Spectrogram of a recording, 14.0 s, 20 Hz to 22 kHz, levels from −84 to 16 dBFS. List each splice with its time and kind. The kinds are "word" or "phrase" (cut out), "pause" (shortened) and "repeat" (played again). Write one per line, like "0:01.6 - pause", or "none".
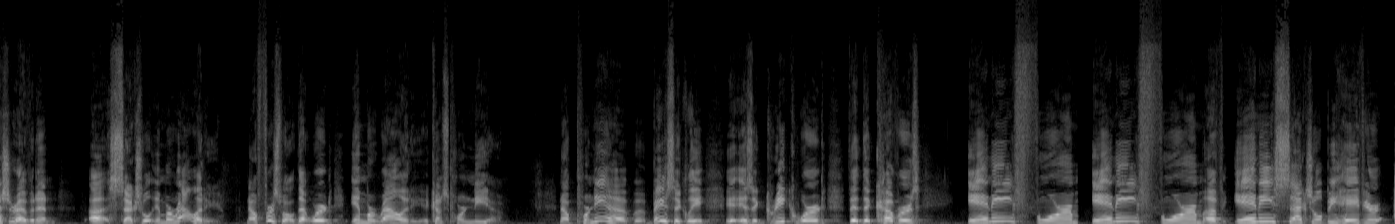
0:02.4 - pause
0:04.5 - phrase
0:10.8 - repeat

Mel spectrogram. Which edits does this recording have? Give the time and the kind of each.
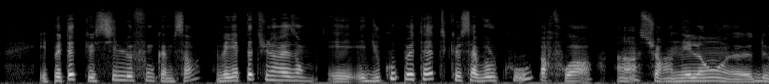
0:02.1 - pause
0:06.1 - pause

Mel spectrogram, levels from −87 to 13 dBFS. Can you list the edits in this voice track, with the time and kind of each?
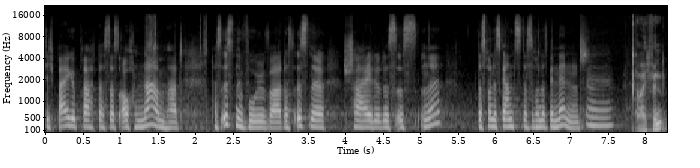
0:06.7 - word

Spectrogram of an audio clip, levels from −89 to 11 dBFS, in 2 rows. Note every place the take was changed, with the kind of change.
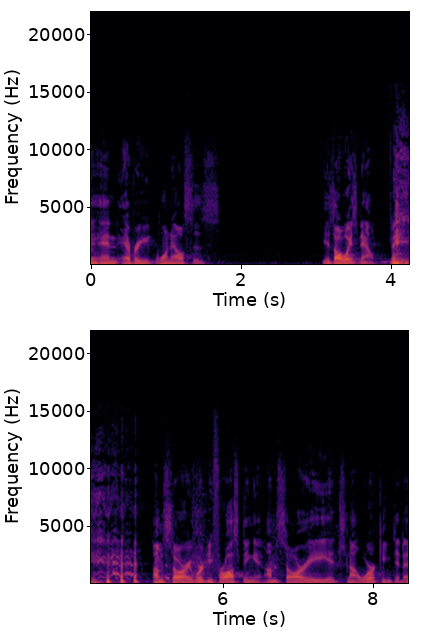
none

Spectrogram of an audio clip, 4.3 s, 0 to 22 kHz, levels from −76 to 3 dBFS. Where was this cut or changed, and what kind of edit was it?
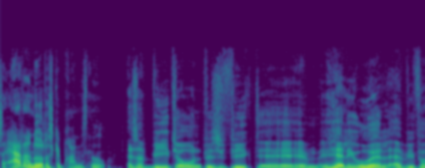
0:02.0 - word
0:03.2 - word

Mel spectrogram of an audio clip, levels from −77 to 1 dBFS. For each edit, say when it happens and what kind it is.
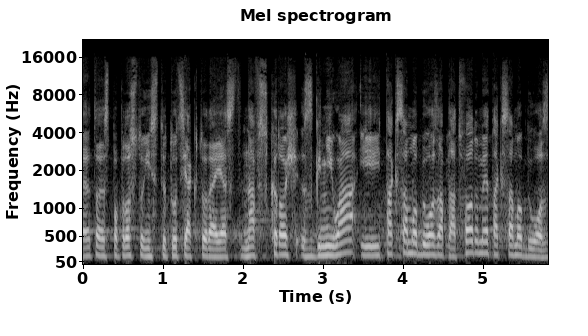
none

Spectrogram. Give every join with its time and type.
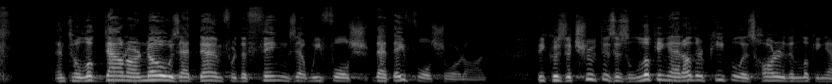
none

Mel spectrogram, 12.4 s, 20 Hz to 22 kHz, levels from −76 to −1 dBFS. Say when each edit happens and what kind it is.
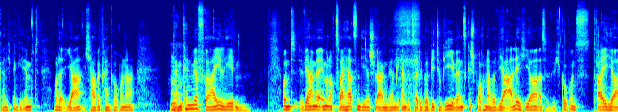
none

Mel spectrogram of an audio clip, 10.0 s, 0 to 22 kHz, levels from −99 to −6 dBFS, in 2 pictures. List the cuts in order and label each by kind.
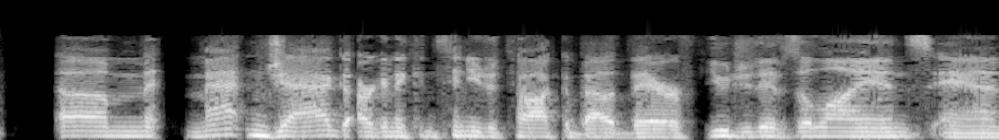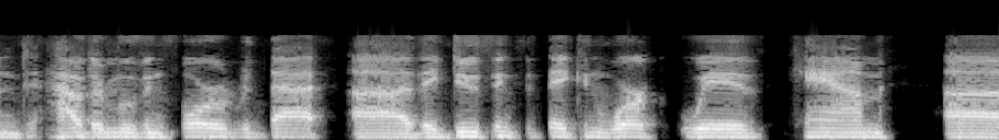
0:06.7 - pause

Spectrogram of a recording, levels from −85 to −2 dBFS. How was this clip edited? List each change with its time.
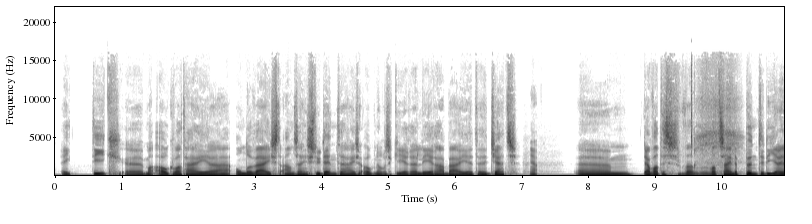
0:08.8 - pause

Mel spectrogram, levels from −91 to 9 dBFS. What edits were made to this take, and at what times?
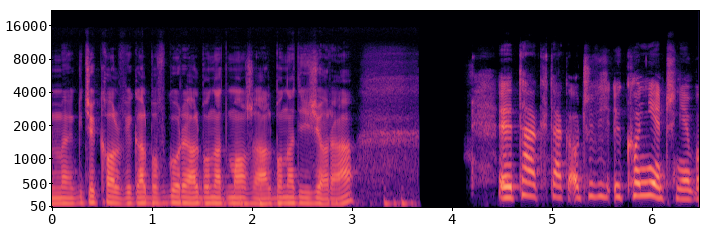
none

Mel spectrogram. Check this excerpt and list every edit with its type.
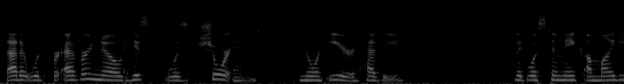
0:01.2 - word
0:01.6 - word
0:01.9 - word
0:03.2 - word
0:05.2 - word

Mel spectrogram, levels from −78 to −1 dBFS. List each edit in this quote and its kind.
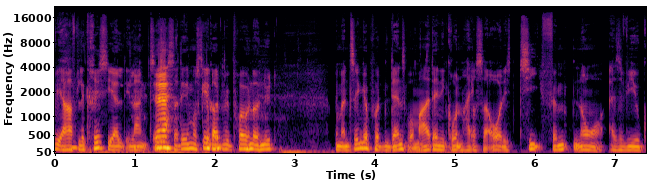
0:01.9 - word
0:03.5 - word
0:04.4 - word
0:05.2 - word
0:05.7 - word

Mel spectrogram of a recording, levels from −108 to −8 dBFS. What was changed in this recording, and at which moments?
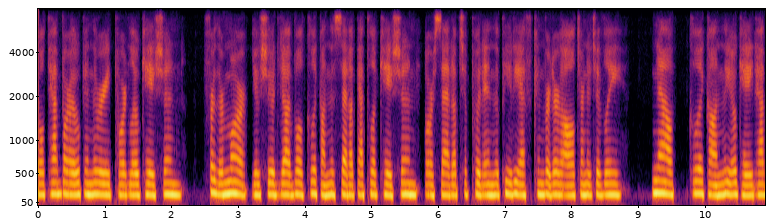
0:06.3 - word

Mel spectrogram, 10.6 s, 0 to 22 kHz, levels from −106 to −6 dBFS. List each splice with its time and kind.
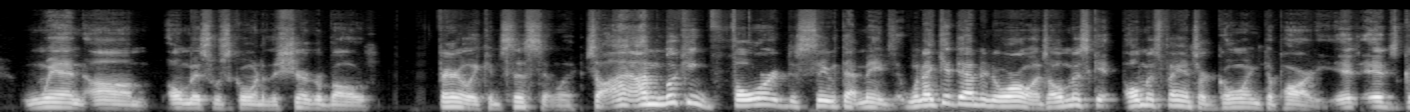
0:04.3 - pause

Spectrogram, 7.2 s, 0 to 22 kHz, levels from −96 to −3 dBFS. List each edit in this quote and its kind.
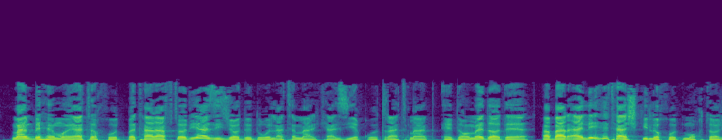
0:05.3 - pause

